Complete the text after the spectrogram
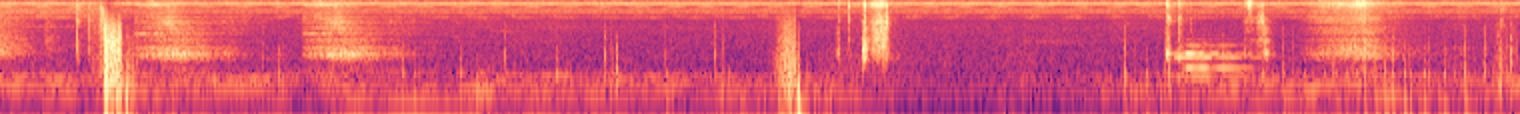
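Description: Game menu buttons click and chime.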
